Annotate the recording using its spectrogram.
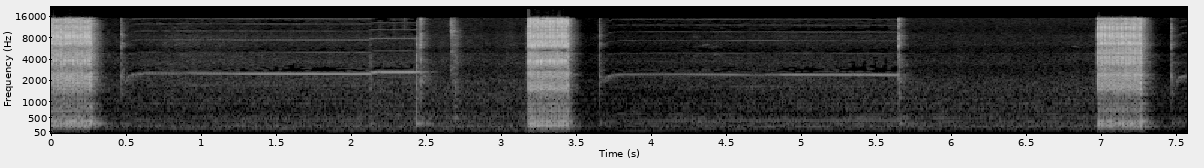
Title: Honda 919 solenoid buzzing sound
